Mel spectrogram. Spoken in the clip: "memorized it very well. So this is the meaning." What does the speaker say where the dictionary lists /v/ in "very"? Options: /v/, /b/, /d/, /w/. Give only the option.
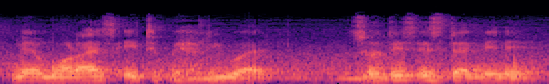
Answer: /b/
